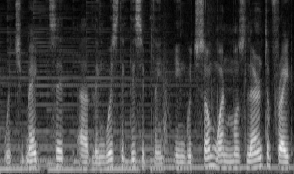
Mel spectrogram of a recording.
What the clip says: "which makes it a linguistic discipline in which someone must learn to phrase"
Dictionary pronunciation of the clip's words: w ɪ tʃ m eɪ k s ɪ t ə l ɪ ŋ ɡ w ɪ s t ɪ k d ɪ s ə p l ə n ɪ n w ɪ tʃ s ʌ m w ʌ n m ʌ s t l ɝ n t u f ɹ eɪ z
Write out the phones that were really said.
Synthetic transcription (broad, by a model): w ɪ tʃ m eɪ k s ɪ t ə l ɪ ŋ ɡ w ɪ s t ɪ k d ɪ s ə p l ə n ɪ n w ɪ tʃ s ʌ m w ʌ n m ʌ s t l ɝ n t u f ɹ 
